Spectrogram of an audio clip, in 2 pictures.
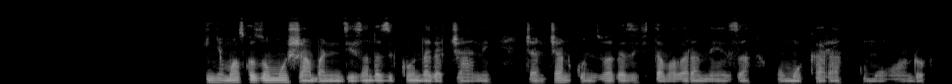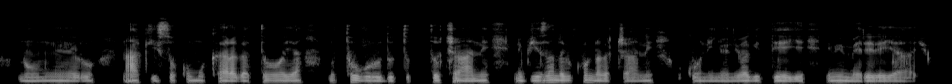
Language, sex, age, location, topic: Kinyarwanda, male, 18-24, Musanze, agriculture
